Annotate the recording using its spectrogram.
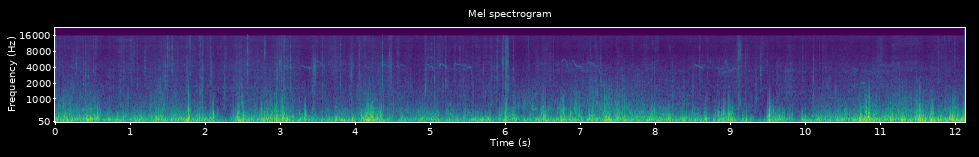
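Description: Footsteps on a stone-paved path, heard as a run of short knocks, under wind buffeting the microphone with a low rumble that rises and falls with the gusts.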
